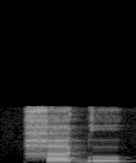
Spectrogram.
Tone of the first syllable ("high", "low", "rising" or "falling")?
low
